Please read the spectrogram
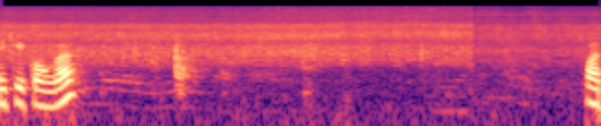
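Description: Chopped onions, tomatoes and green chillies sizzling in a hot kadai as they are stirred and mashed with a spatula: a steady hiss of frying.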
